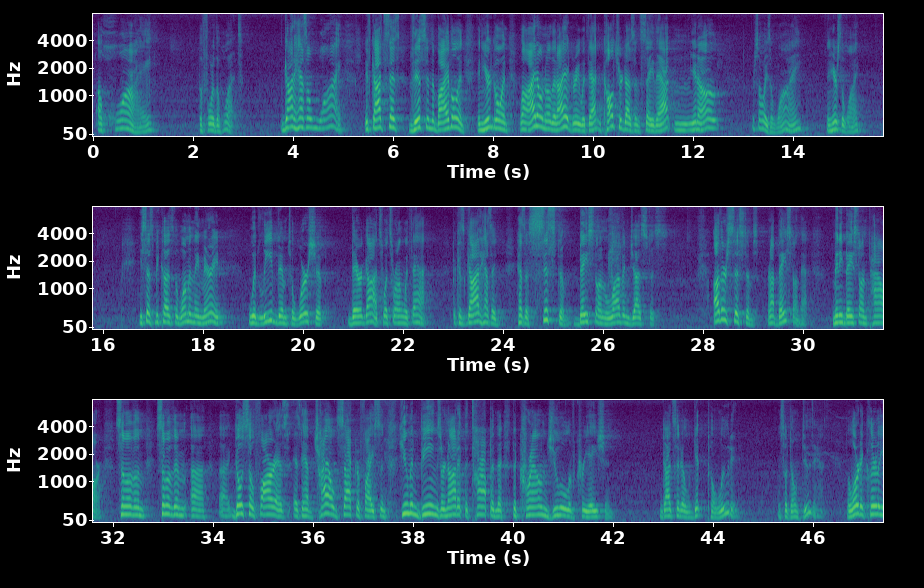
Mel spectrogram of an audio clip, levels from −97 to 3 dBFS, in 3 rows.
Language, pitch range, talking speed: English, 150-195 Hz, 170 wpm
